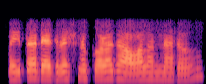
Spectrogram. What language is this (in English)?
Telugu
